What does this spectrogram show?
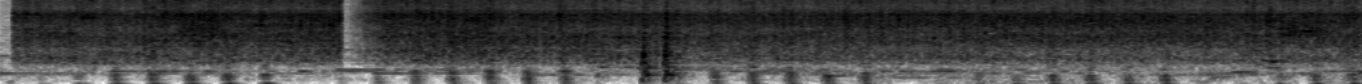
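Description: Chicken and masala frying in a non-stick pan, a steady sizzle as it is stirred with a wooden spatula, with one sharp click a little under two seconds in. Under it runs a low, even pulse, about five beats a second.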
